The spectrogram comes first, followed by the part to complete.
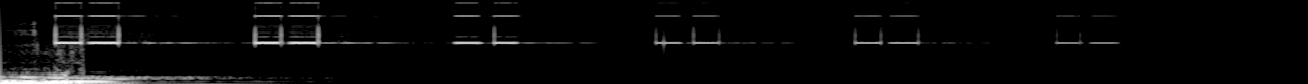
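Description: Sound-design sting for an animated title: a deep rumbling hit, then a pair of short high electronic beeps that repeats about once a second, six times, fading away like an echo.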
